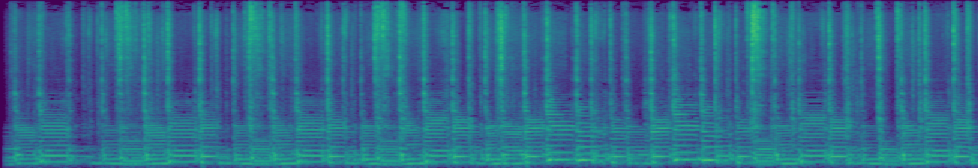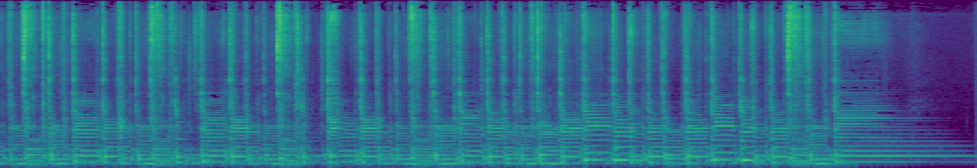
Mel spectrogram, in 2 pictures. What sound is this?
Double bass Jazz loop improvistation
